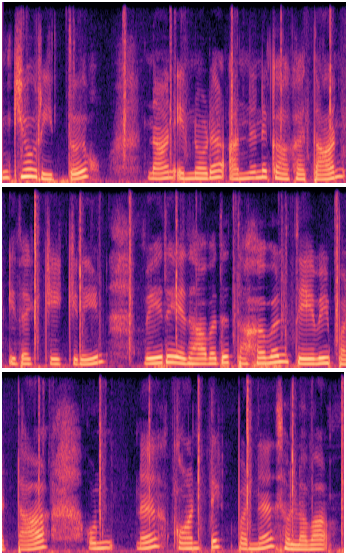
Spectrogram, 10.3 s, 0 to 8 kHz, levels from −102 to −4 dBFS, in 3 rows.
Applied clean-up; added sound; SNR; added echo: none; Walk, footsteps; 17 dB; none.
